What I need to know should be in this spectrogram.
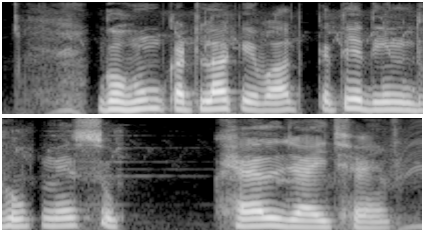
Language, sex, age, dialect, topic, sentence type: Maithili, male, 18-24, Southern/Standard, agriculture, question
